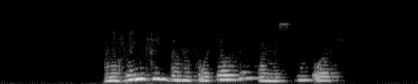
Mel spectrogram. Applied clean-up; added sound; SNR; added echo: neural mask model DeepFilterNet 3.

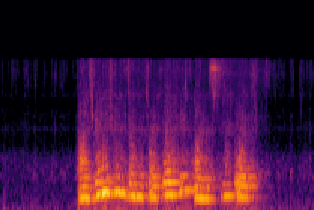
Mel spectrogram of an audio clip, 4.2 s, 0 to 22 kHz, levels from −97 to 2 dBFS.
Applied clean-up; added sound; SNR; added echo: neural separator model SepFormer DNS4.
